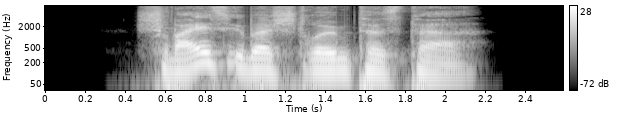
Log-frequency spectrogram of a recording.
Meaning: inflection of schweißüberströmt: 1. strong/mixed nominative masculine singular superlative degree 2. strong genitive/dative feminine singular superlative degree
- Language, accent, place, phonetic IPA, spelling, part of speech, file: German, Germany, Berlin, [ˈʃvaɪ̯sʔyːbɐˌʃtʁøːmtəstɐ], schweißüberströmtester, adjective, De-schweißüberströmtester.ogg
